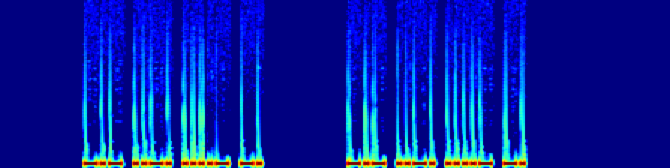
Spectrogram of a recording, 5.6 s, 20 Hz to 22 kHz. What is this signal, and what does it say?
Morse code, heard as a keyed tone, about 36 wpm, 700 Hz. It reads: KF4N KF4N
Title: USA Call Signs - 4 Characters - Repeated 2x - 35wpm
